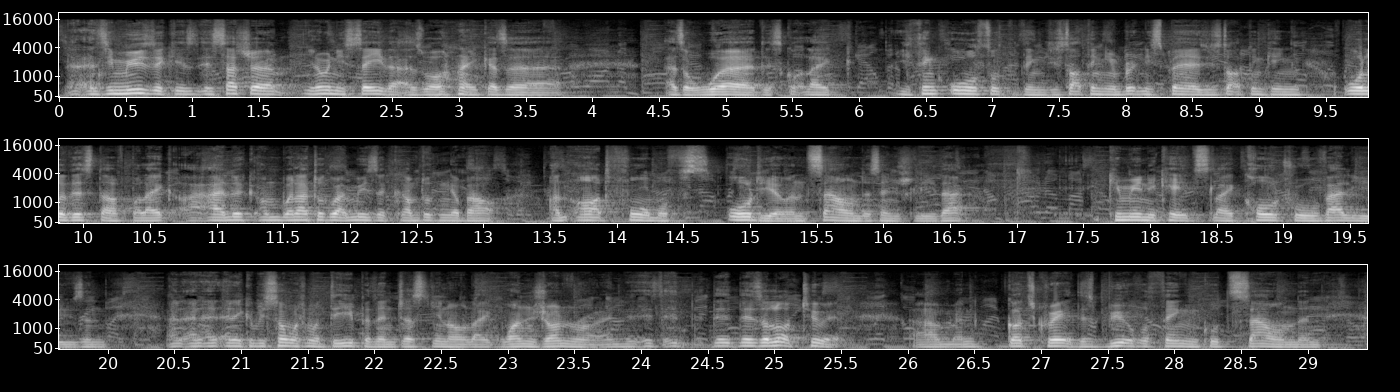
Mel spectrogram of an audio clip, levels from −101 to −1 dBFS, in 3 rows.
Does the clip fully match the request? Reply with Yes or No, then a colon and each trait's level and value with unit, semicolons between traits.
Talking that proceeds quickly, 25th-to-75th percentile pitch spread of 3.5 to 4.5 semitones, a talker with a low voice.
Yes: fast, 215 wpm; average, 3.8 semitones; low, 130 Hz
